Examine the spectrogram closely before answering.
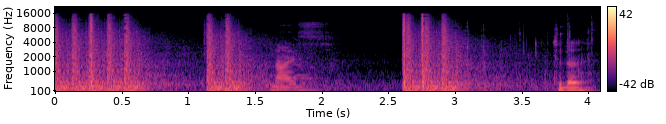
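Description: A rifle fires several loud shots in quick bursts.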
